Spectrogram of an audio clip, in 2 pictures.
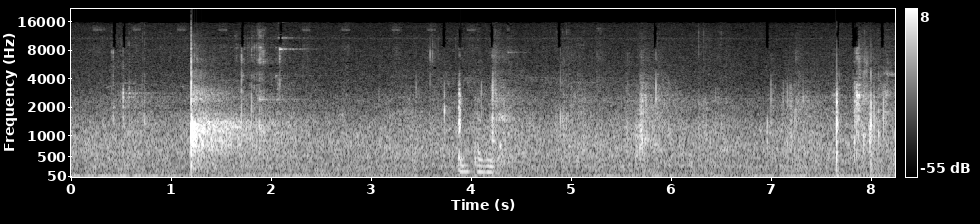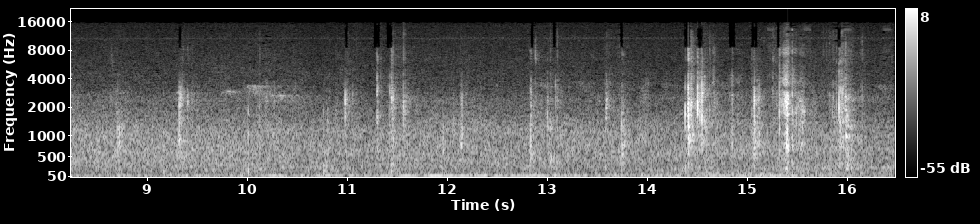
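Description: Footsteps crunching over scattered broken window glass inside a large abandoned factory, with intermittent sharp crackles and crushing bursts at irregular intervals, close by over a hushed room tone.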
